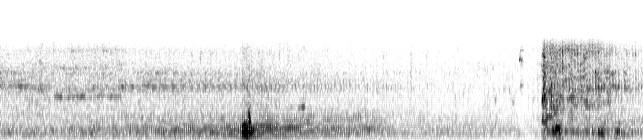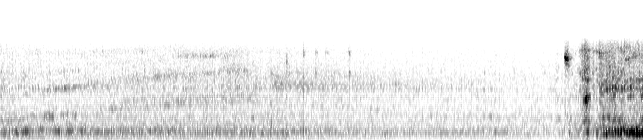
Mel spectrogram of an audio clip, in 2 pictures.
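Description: A motor vehicle running steadily, with a sharp knock about four seconds in and louder noisy surges at about eight seconds and again near the end.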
